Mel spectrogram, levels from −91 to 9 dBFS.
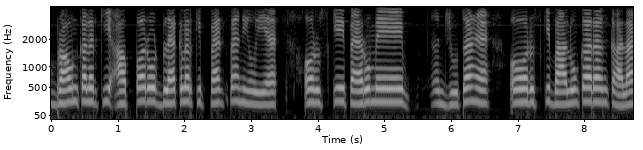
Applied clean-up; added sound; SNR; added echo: neural separator model SepFormer WHAM!.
